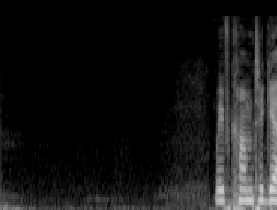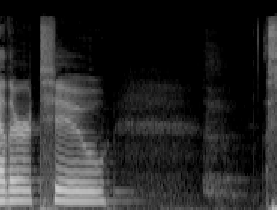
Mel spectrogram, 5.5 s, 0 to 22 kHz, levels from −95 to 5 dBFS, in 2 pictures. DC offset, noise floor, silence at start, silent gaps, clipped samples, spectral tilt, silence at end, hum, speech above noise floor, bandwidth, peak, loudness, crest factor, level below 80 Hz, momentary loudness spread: under 0.1%; -70 dBFS; 2.15 s; none; under 0.1%; -6 dB/octave; 0 s; none; 49 dB; 15 kHz; -4 dBFS; -22 LUFS; 22 dB; -42 dBFS; 13 LU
